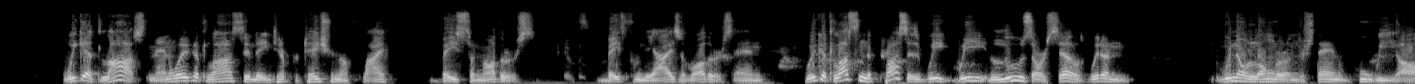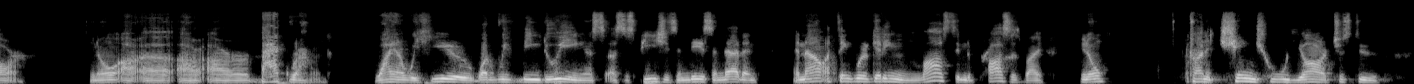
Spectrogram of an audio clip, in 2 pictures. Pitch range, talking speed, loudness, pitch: 95-125 Hz, 180 wpm, -18 LUFS, 110 Hz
